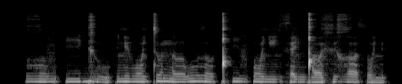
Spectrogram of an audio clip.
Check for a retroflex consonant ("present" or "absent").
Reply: absent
